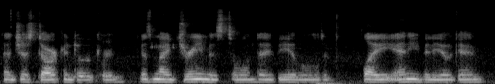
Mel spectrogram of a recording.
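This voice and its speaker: A man being interviewed as a competitive gamer, speaking bluntly and earnestly with halting restarts. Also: on the low side, monotone, a little hiss or hum, rough recording. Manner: quiet, near whispering at times. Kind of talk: candid conversational interview.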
